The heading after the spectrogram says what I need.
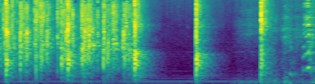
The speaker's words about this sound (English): Um, I always like to be the last person applauding if I go to see someone. Like if I go to a concert, I will applaud till it's obviously it's me.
